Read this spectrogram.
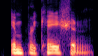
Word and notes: imprecation: American English

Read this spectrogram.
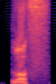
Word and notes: loth: British English

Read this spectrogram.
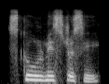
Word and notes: Schoolmistressy: Indian

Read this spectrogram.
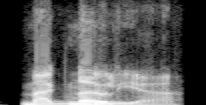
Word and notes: magnolia: British English

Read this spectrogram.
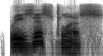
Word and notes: resistless: American English

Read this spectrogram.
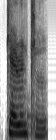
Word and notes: caruncle: Indian

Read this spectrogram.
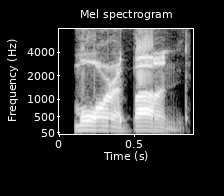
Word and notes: moribund: American English

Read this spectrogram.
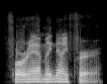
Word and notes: foraminifer: American English

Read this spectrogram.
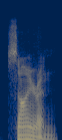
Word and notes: siren: American English

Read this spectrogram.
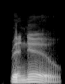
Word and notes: renew: American English

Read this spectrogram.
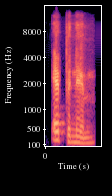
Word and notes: eponym: Indian

